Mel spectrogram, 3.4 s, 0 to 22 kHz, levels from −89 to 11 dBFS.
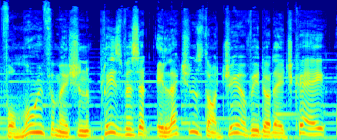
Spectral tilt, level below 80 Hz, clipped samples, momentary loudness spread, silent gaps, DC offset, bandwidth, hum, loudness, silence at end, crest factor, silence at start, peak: -5.5 dB/octave; -40 dBFS; under 0.1%; 3 LU; none; under 0.1%; over 20 kHz; none; -18 LUFS; 0 s; 12 dB; 0 s; -6 dBFS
